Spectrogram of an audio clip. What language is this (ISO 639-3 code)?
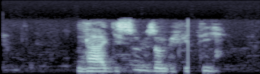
kin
